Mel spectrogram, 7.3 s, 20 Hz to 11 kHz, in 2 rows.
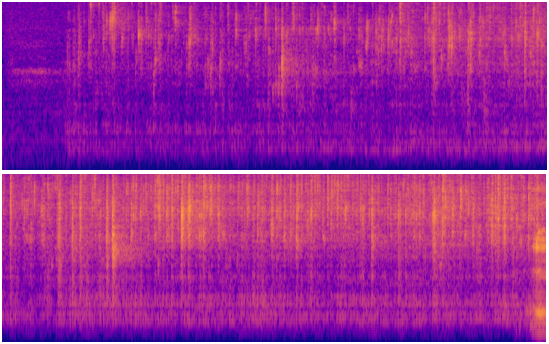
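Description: Coolant draining from the radiator of a first-generation Toyota 4Runner, a liquid stream pouring and splashing into a container, starting faint and building steadily louder over several seconds with no talk.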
